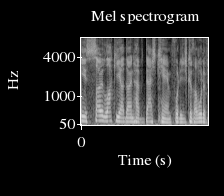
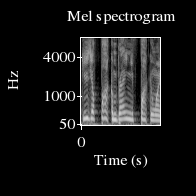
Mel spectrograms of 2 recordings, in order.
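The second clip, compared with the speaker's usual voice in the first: put-on furious rant, pitched up high; 6 semitones higher than usual. Retelling going off at a driver who cut in again: retelling own angry rant.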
